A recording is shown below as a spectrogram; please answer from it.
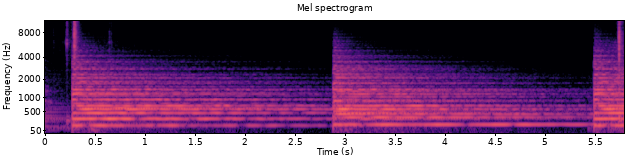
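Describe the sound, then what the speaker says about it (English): An 80s-style synth plays two sustained chords, each struck sharply and then left to ring and slowly fade, the second chord entering about halfway through, clear and alone. "the last element in this area was some sort of synth"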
